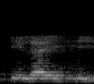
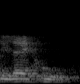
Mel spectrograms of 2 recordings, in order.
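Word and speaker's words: إليه: written like ilay, ilay, and this who is pronounced as he in the tajweed. So it becomes ilayhi. It's just to make easy on the tongue, we pronounce ilayhi, not ilayhu.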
